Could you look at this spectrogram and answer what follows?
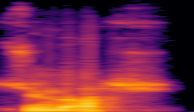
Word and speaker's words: marches: Notice that es is pronounced just like the e. The s is not pronounced, so it's just tu marches.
